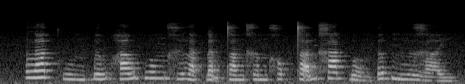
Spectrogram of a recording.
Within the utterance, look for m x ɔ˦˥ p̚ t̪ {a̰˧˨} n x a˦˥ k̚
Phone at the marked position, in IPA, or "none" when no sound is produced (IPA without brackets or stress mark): a̰˧˥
